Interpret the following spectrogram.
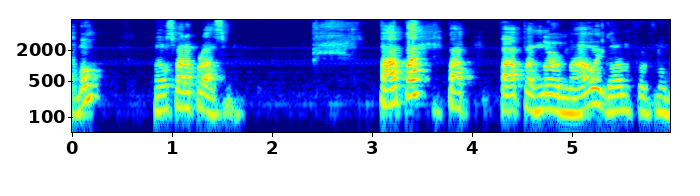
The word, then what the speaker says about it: Papa: Lembrando que a sílaba tônica aqui nesse caso tá no começo.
